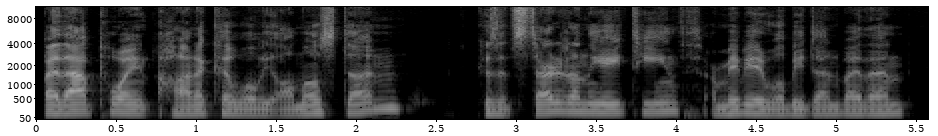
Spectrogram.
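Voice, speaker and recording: A man's voice: a little high, brisk, clear, resonant tone, no echo, clean studio sound. Stuffy-nosed man chatting on a podcast. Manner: chatty, shares trivia, self-deprecating. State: stuffy from a cold. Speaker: podcast co-host. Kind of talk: casual chat.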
